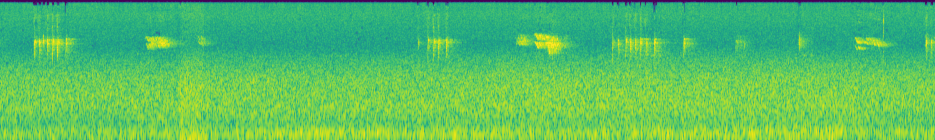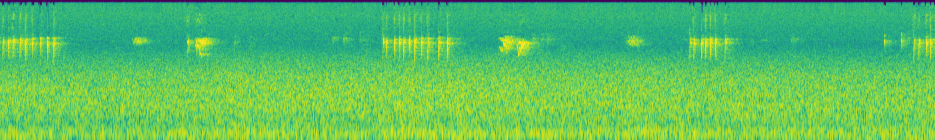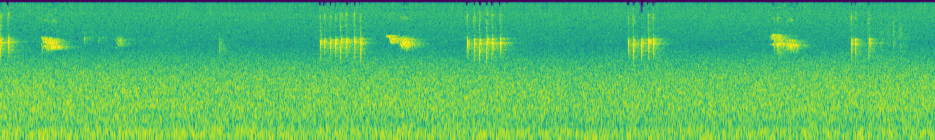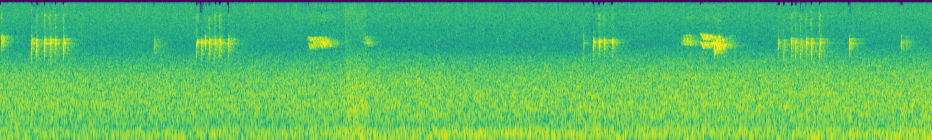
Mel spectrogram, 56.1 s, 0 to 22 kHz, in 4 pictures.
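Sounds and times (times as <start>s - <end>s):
distant sea rushing: 1.2s - 19.8s, 25.1s - 56.0s
small birds chirping: 46.7s - 47.8s, 52.3s - 55.8s.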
